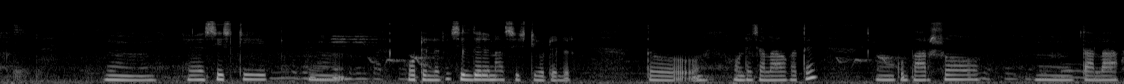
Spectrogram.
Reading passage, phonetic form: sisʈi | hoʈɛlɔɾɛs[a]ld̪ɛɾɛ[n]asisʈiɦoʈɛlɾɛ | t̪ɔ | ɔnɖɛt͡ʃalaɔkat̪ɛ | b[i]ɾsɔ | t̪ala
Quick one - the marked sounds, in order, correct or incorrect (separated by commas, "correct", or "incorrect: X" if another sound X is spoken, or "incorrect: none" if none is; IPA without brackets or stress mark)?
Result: incorrect: i, correct, incorrect: a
